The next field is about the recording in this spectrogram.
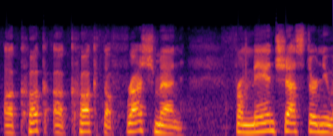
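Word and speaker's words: Akok: It's pronounced Cook, the freshman from Manchester, New Hampshire for the UConn Huskies.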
